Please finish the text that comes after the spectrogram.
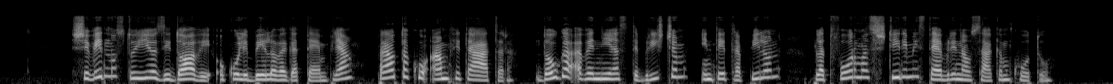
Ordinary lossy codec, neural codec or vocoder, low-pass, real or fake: none; vocoder, 22.05 kHz, 80 mel bands, WaveNeXt; 9.9 kHz; fake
